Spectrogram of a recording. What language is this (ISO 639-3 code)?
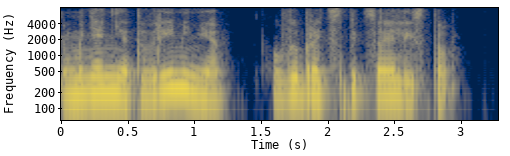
rus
